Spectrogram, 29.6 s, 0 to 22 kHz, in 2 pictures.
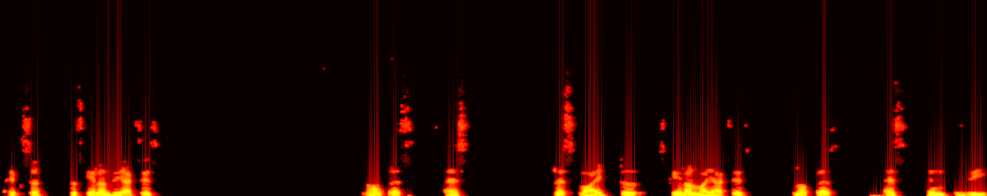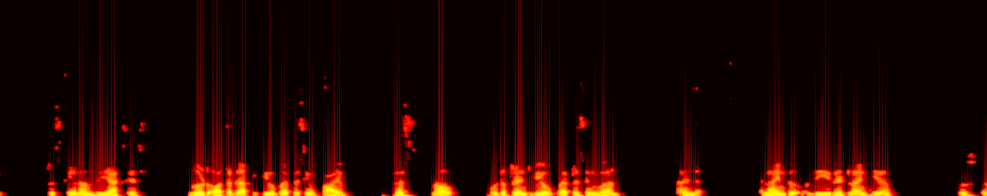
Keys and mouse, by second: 6.9 s, 13.2 s, 17.2 middle click, 25.7-27.2 drag.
